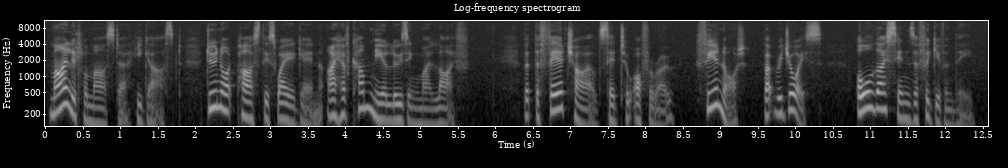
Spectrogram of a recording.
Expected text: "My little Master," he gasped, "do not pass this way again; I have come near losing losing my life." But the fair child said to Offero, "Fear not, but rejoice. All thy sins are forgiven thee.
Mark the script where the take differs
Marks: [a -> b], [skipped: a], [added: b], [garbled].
"My little Master," he gasped, "do not pass this way again; I have come near losing [skipped: losing] my life." But the fair child said to Offero, "Fear not, but rejoice. All thy sins are forgiven thee.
